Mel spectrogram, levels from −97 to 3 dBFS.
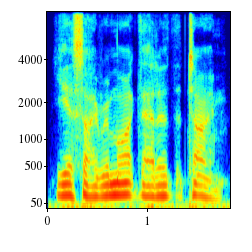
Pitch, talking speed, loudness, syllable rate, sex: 120 Hz, 230 wpm, -17 LUFS, 5.3 syllables/s, male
